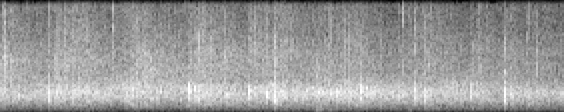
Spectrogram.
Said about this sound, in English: Come on, let's give God a hand clap this morning.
